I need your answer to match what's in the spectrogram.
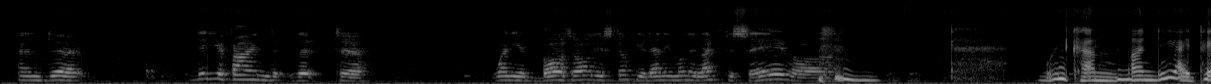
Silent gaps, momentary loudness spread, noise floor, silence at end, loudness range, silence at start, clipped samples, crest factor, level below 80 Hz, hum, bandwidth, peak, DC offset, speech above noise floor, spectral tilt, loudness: none; 25 LU; -57 dBFS; 0 s; 6 LU; 0 s; under 0.1%; 20 dB; -58 dBFS; none; 17 kHz; -18 dBFS; under 0.1%; 20 dB; -6 dB/octave; -38 LUFS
